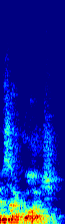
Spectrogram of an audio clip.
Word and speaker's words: isagoge: Exagoge, se escreve I-S-A-G-O-G-E. Exagoge. Isagoge. É isagoge. Isagoge, termo grego.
